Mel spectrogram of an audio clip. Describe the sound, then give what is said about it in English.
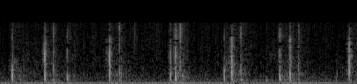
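Footsteps walk down a hotel hallway in a quiet, steady run of many crisp steps over a low background hum. “They step out of the elevator and walk down the hall.”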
